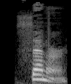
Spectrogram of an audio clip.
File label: "center", English, voice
